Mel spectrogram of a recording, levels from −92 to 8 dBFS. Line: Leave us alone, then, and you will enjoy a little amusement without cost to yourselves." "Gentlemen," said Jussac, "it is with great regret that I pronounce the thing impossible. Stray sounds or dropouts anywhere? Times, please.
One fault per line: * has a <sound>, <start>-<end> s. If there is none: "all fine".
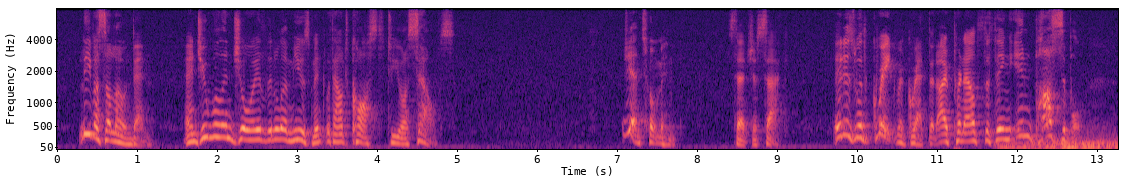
all fine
